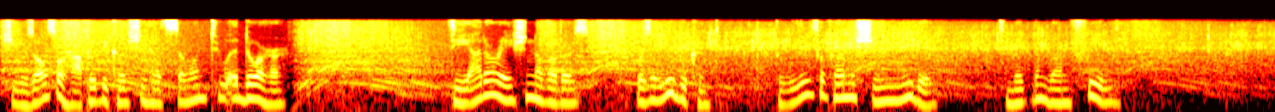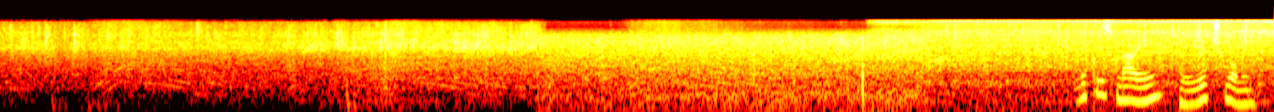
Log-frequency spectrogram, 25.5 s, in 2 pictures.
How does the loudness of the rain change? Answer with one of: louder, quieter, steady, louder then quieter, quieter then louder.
louder.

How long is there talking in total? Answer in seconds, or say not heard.
12 s.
